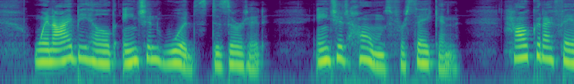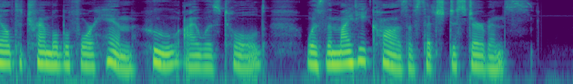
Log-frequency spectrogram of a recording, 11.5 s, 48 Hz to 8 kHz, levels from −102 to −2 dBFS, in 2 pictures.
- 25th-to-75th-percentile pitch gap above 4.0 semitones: Yes, average, 4.9 semitones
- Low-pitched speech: No, medium, 165 Hz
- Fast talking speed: No, average, 145 wpm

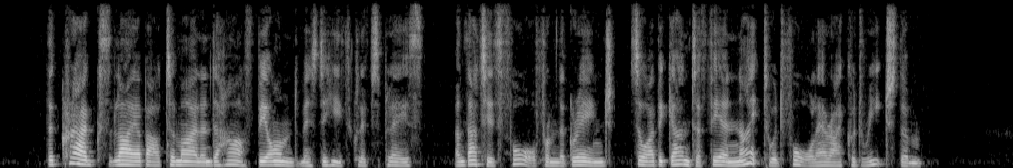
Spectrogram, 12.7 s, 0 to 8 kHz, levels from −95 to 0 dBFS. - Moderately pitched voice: Yes, medium, 170 Hz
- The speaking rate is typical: Yes, average, 155 wpm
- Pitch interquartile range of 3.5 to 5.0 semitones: No, average, 3.0 semitones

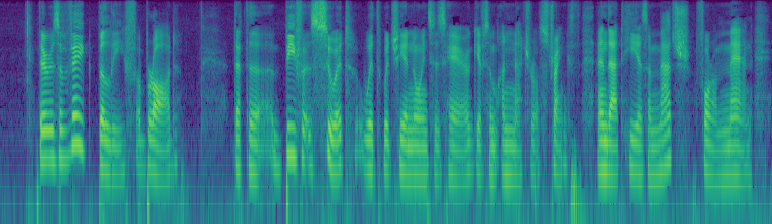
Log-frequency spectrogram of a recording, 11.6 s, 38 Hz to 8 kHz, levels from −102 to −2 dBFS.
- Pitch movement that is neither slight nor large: Yes, average, 3.1 semitones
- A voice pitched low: Yes, low, 130 Hz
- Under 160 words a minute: Yes, average, 150 wpm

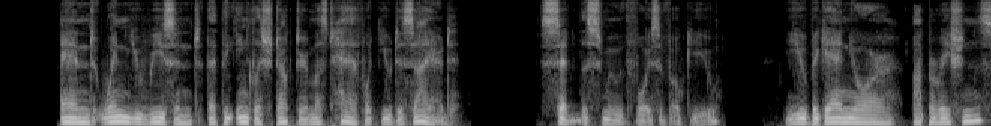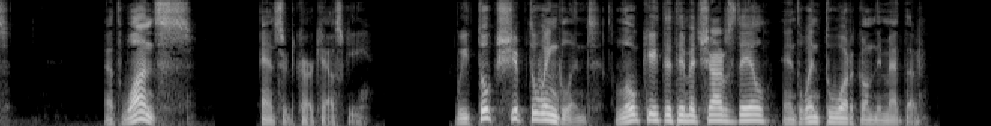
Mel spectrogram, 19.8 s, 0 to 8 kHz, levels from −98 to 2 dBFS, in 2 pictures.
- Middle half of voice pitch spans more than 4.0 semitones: Yes, average, 5.1 semitones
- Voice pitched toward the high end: No, low, 105 Hz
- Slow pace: Yes, slow, 130 wpm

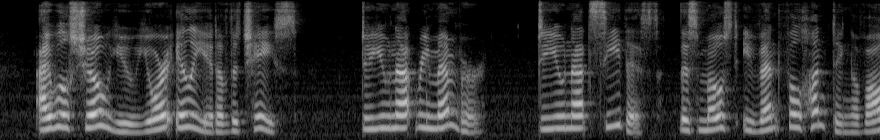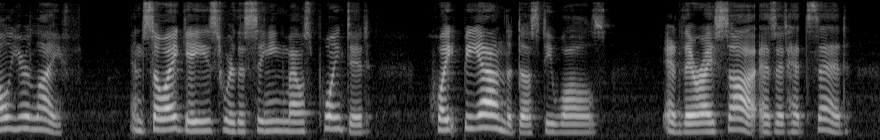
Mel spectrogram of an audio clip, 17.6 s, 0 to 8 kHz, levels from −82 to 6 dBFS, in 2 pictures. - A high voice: Yes, high, 225 Hz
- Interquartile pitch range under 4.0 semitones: No, wide, 5.6 semitones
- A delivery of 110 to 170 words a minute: Yes, average, 165 wpm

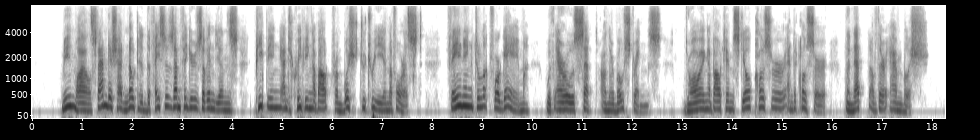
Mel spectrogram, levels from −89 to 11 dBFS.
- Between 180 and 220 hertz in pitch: No, medium, 165 Hz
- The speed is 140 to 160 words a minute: Yes, average, 150 wpm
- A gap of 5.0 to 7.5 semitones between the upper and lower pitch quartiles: Yes, wide, 5.6 semitones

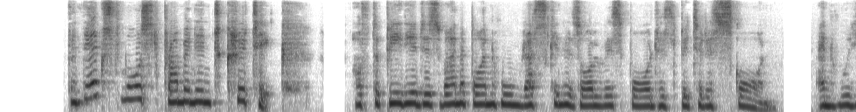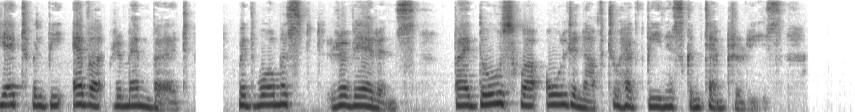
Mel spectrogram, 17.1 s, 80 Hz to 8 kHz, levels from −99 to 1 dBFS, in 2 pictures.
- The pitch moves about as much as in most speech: Yes, average, 3.1 semitones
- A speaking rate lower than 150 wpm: Yes, average, 140 wpm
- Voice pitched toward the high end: Yes, high, 205 Hz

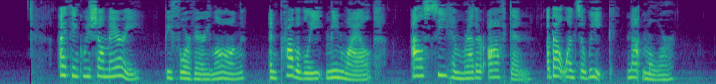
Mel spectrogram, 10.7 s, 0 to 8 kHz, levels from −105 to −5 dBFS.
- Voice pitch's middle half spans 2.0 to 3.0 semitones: No, wide, 5.5 semitones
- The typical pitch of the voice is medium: No, high, 225 Hz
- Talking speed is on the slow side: Yes, slow, 125 wpm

